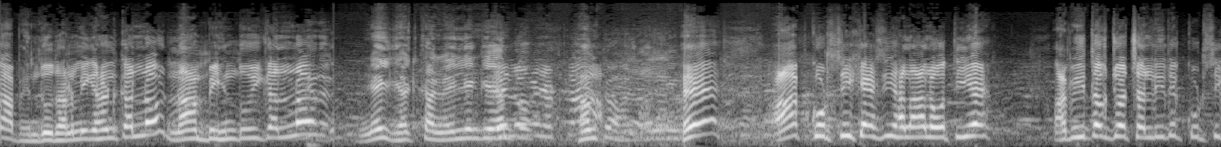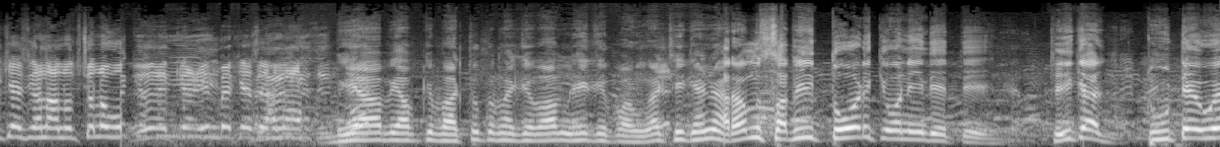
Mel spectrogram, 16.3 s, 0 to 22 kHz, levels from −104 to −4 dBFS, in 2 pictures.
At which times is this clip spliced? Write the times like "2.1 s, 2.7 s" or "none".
2.2 s, 8.9 s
